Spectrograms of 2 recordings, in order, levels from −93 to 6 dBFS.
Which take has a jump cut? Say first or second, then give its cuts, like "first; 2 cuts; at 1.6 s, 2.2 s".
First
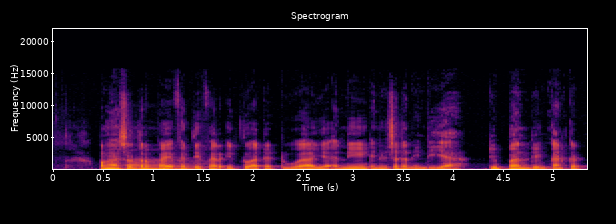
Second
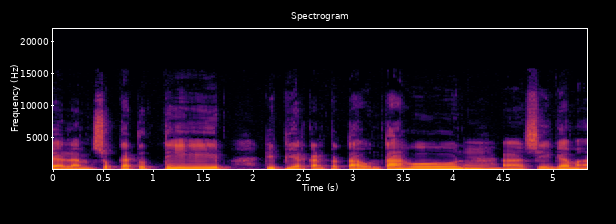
first; 2 cuts; at 3.2 s, 4.2 s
